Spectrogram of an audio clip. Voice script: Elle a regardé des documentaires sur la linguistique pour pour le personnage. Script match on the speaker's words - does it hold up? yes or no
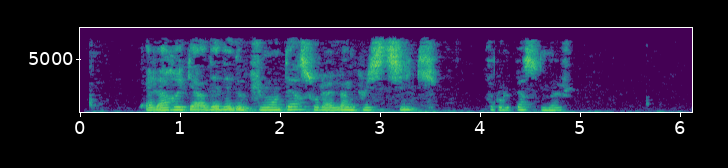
yes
